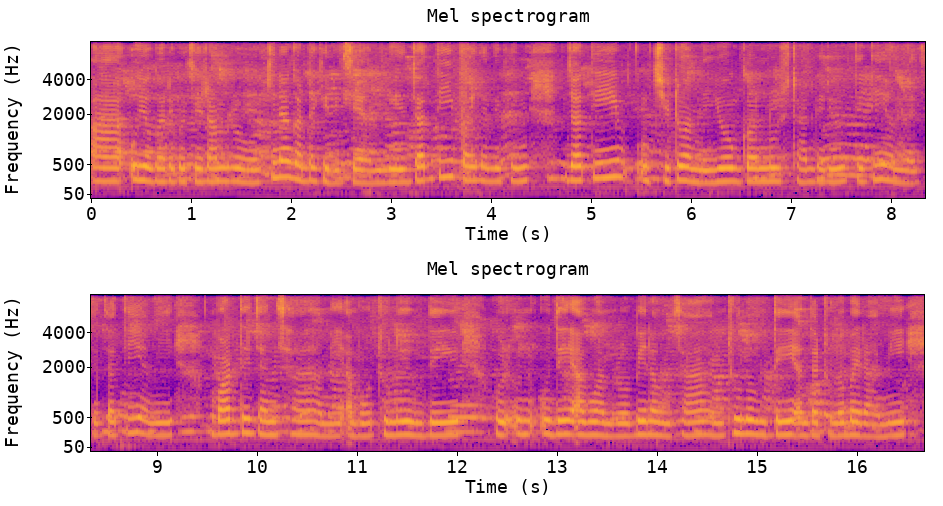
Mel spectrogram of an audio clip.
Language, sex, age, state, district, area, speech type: Nepali, female, 18-30, West Bengal, Alipurduar, urban, spontaneous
